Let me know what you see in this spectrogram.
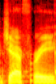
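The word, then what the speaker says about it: Geoffrey: Joffrey. – Which I said Joffrey, but everyone told me it's not. – Yeah, I looked up the pronunciation video for it. It's definitely Jeffrey.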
